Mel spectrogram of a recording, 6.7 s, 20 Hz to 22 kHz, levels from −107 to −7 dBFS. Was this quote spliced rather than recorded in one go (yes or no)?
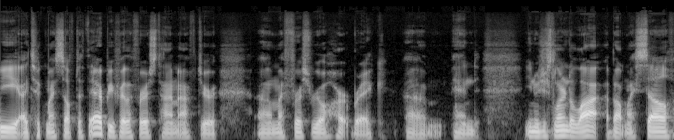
no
